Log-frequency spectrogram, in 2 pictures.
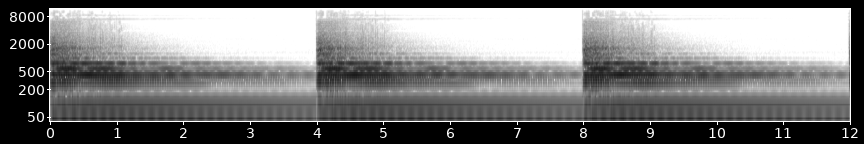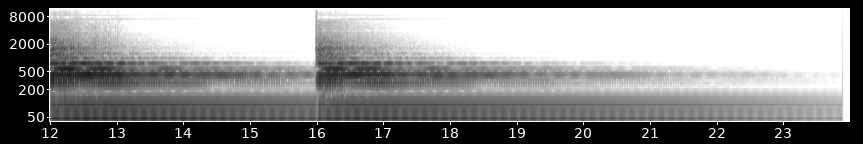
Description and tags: Tollbell 5 strikes
Large bell with 5 strikes. 4 seconds between strikes; long tail.
5-strikes, big-ben, five-o-clock, five-strikes, huge-bell, large-bell, tollbell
